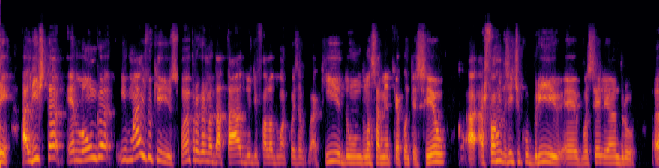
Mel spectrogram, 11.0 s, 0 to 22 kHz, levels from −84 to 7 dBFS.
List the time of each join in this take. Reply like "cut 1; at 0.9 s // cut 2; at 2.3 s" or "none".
cut 1; at 3.0 s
